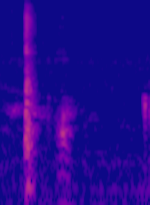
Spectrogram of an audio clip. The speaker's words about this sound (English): Just gonna have a sip of my coffee.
